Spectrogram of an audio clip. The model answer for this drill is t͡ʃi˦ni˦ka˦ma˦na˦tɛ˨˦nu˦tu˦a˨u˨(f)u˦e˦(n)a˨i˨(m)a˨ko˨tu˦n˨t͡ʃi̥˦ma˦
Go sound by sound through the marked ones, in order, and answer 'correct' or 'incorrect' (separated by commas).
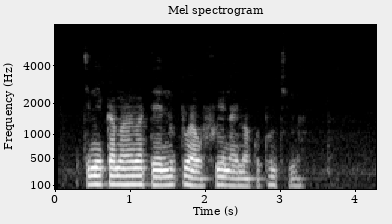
correct, correct, correct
